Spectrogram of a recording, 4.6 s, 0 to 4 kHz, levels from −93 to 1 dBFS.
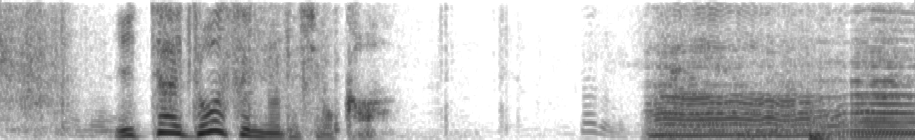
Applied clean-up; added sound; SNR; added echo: neural mask model RNNoise.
